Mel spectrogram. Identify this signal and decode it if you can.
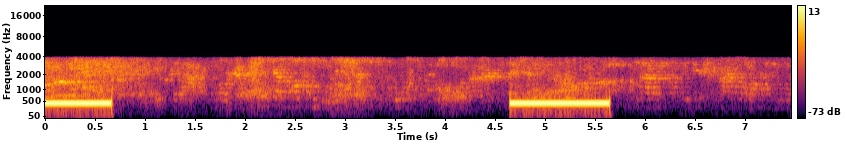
Ringback tone (Europe, 425 Hz).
